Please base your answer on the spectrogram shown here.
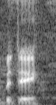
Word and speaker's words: bidet: to like has anyone here ever used a bidet it's spelled but deaths but it's pronounced bidet and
